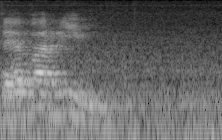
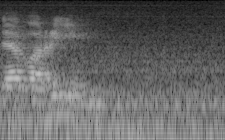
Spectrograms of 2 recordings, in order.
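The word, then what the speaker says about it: דברים: So when the accentuation occurs on the word devarim, the last syllable is called tonic.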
